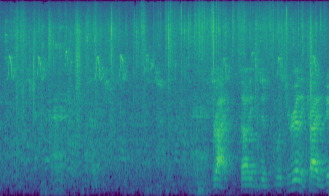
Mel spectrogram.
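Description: A horse's hoofbeats in soft arena dirt as the young quarter horse mare moves after the calf, with light clicks. A man's voice comes in from about four seconds on.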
